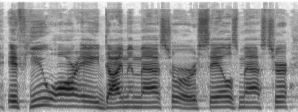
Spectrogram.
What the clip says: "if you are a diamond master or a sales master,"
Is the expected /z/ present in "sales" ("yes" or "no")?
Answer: yes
